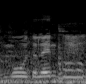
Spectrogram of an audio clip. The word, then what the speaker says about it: Magdalene: He chose to have the French pronunciation of a name which is Mlin.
